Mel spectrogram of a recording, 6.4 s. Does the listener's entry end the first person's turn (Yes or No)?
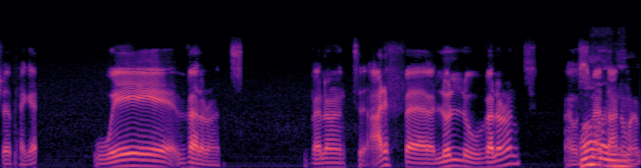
Yes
